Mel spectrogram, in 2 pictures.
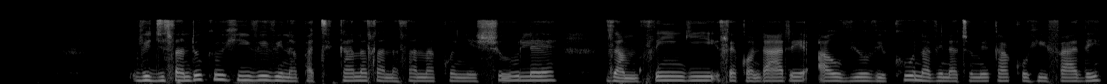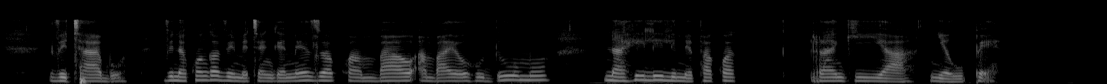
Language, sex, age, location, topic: Swahili, female, 25-35, Nakuru, education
